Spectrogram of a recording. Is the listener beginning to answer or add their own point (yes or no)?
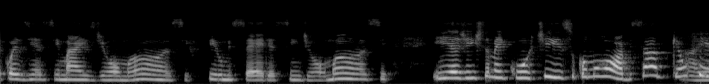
yes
